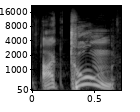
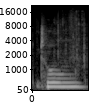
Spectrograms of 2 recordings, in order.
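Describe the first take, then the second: First: It is said harshly and sharply. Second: It is said softly and sweetly.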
